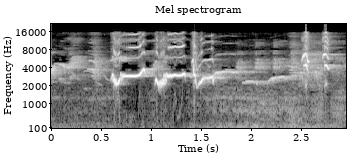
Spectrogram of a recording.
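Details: Oriental magpie-robin (kacer) in a sharp lure phrase: loud slurred whistles wavering up and down, a long flat whistle, then two short high chips.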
